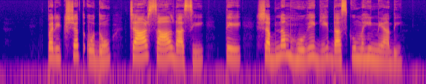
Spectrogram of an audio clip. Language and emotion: Punjabi, neutral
